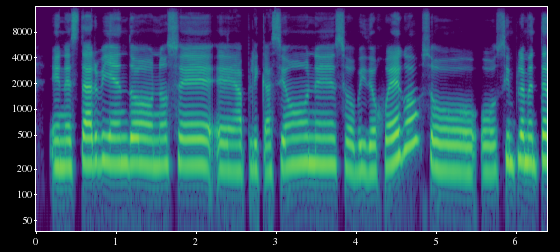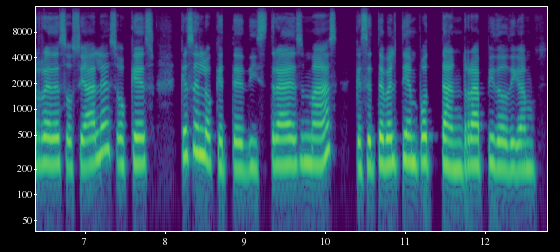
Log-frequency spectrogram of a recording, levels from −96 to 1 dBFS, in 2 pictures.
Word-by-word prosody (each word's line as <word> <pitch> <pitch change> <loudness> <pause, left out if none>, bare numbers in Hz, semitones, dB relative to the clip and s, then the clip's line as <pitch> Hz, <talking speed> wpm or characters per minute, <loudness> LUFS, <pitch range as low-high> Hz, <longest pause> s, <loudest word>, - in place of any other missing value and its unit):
en 215 0 -1
estar 230 +2 +2
viendo, 230 -1 +2
no 220 +1 -2
sé, 225 -2 0
eh, 195 +1 -2
aplicaciones 225 +4 -2
o 195 -2 -2
videojuegos? 225 - +1
¿O 190 -3 +1
o 185 0 -2
simplemente 240 +3 +2
redes 230 0 +1
sociales? 230 - -1
¿O 225 -1 -2
qué 230 +1 +2
es 230 - -6 0.3
qué 280 - +1
es 290 - -6
en 310 -2 +5
lo 250 -4 +2
que 215 -3 -2
te 205 0 -1
distraes 225 +3 -1
más, 235 +8 0 0.2
que 210 - -1
se 215 +2 +1
te 230 +3 +3
va 230 - +4
el 230 0 0
tiempo 240 -2 +2
tan 225 -4 0
rápido, 220 -1 0
digamos? 200 0 -3
225 Hz, 160 wpm, -23 LUFS, 205-235 Hz, 0.3 s, en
